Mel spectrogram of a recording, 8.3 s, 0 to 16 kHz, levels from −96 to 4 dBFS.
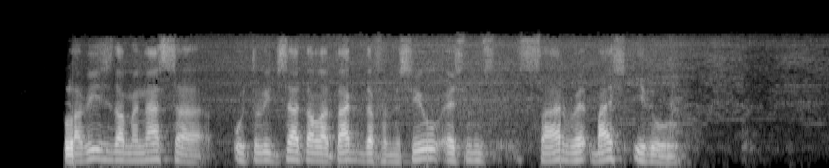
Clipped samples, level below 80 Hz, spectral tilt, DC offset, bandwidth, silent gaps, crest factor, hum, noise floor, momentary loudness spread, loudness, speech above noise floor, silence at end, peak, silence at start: under 0.1%; -62 dBFS; -4.5 dB/octave; under 0.1%; 8.4 kHz; none; 22 dB; none; under -90 dBFS; 12 LU; -24 LUFS; over 66 dB; 1.05 s; -4 dBFS; 0.65 s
